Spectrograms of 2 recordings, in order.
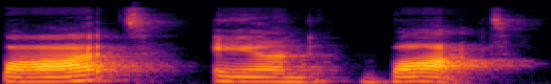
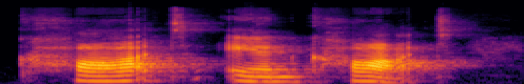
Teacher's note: bot and bought I pronounce them exactly the same hot and caught exactly the same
